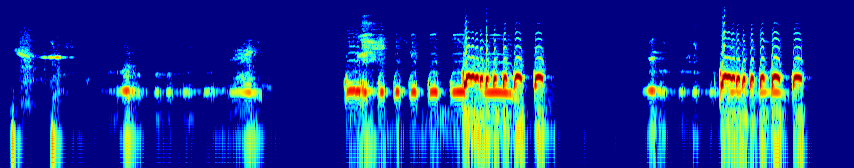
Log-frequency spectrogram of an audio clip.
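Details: Zebra doves of local and Bangkok types calling in turn: scattered quiet coos, then a rapid stuttered series answered by a louder, higher vibrating burst, repeated about eight seconds apart.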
